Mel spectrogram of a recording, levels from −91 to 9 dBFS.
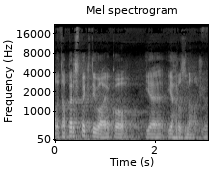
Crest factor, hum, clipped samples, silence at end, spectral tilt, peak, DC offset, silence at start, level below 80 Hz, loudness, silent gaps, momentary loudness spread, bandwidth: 20 dB; none; under 0.1%; 0 s; -4.5 dB/octave; -6 dBFS; under 0.1%; 0 s; -52 dBFS; -24 LUFS; none; 9 LU; over 20 kHz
